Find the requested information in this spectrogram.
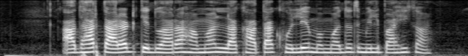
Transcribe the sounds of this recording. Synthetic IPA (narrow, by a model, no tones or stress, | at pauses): ad̪ʱaɾkaɾəʈked̪ʋaɾaɦəmənlakʰat̪akʰoleməməd̪ət̪milpaɦika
